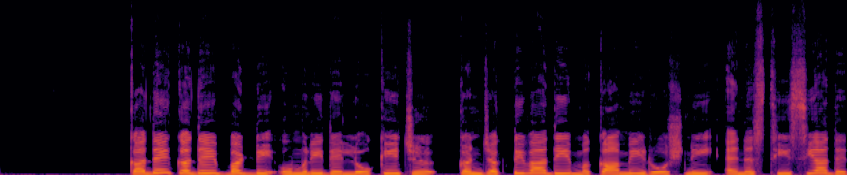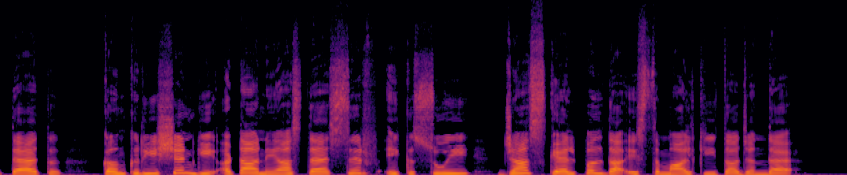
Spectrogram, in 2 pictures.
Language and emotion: Dogri, neutral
